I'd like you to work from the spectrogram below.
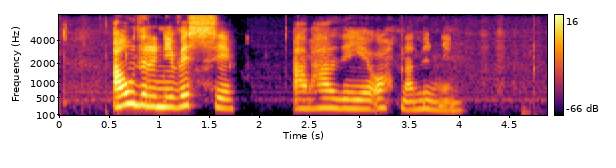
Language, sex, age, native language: Icelandic, female, 13, Icelandic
